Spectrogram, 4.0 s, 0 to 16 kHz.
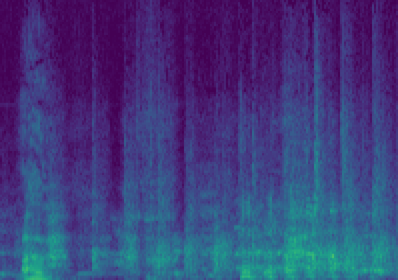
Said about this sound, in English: It feels like the sort of round of applause you'd give Airplane 2, the sequel.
